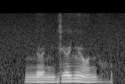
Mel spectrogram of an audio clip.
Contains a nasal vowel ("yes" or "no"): yes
